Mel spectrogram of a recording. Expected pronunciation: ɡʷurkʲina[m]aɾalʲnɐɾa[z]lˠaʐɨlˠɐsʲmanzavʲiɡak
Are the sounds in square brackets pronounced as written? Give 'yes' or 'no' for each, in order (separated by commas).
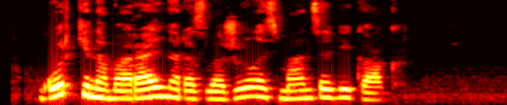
yes, yes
